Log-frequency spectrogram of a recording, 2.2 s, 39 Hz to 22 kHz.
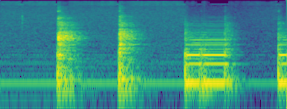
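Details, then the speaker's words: Marshall Silver Jubilee 50W amplifier with low output and distortion: the tone cuts in and out in short irregular bursts as the effects return jack is waggled, because the jack's switch is faulty and not shorting as it should. "we have found the problem it's this effects return jack it's faulty which is strange because i actually jacked ch check that in"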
